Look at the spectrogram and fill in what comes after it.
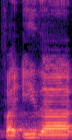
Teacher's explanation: ذال کو باریکی کے ساتھ، زا نہیں پڑھنا ہے ، الف ہے تو تھوڑا کھینچیں گے، فإذا هم، یہاں پر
